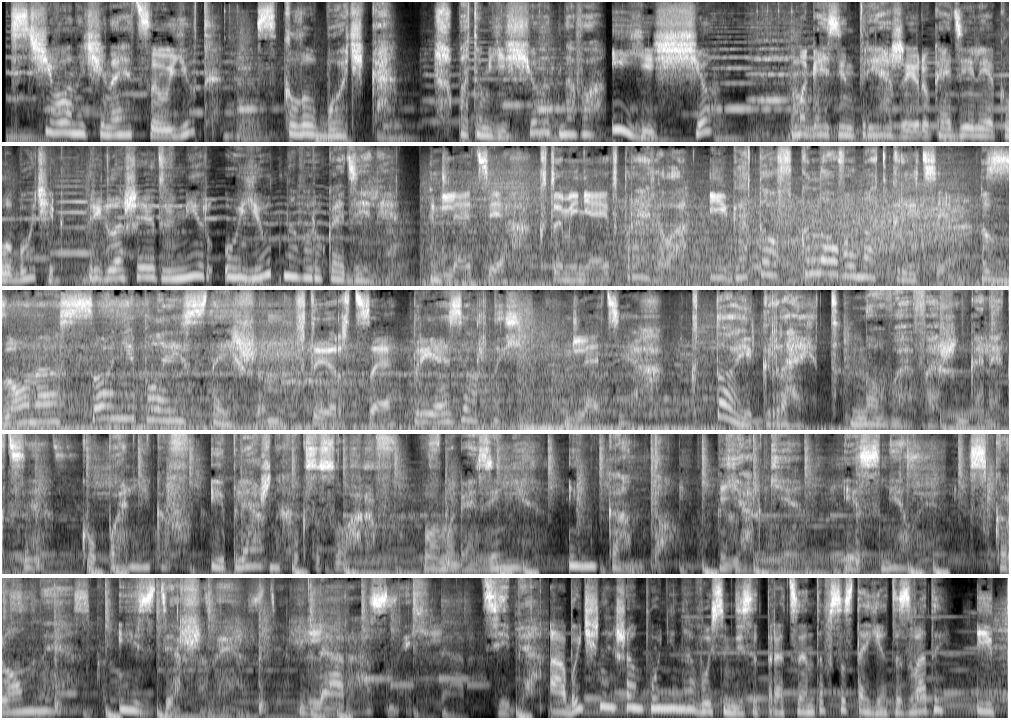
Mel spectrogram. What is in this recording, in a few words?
Rus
